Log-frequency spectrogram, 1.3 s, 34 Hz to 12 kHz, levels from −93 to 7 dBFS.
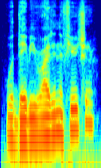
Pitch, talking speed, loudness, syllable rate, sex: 115 Hz, 310 wpm, -16 LUFS, 7.6 syllables/s, male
